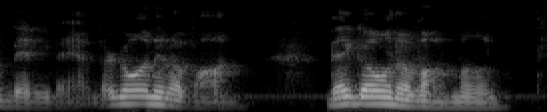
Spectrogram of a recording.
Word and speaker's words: van: word va in which in Spanish is pronounced as Vaughn but in English it sure looks a whole lot like van and you may remember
